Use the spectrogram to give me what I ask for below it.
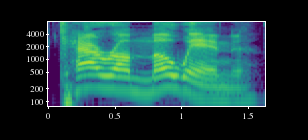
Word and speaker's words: Caramoan: And she says that this season is pronounced Survivor Kara Moen. Two syllables, not Kara Moen, Kara Moen.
